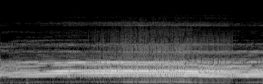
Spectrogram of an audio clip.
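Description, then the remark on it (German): A dog in a garden howls along to a siren in one long, sustained, wavering note that swells slightly and holds steady for a few seconds, loud with no talking. “Das ja, ist Rocky, weg. wie er singt, wenn eine Sirene läutet.”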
